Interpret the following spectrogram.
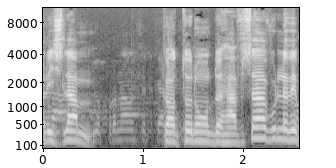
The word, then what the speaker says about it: Hafsa: Quant au nom de Hafsa, vous l'avez prononcé correctement.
